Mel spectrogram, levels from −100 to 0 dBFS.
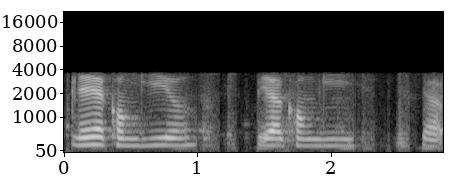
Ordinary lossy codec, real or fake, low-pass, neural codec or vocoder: none; real; 3.6 kHz; none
